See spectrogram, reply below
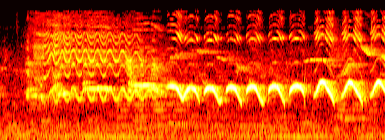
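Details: Wild-voiced song of a white-cheeked laughingthrush, used to train young birds to sing: a long wavering whistle that breaks into a fast run of looping up-and-down whistled notes, about three per second.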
